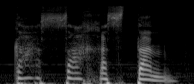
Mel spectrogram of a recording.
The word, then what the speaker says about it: Kazajstán: Vamos a partir conociendo a un señor nacido en Kazajstán.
